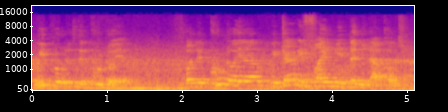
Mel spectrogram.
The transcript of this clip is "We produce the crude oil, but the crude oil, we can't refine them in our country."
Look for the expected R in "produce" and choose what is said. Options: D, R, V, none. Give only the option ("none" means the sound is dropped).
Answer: R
